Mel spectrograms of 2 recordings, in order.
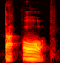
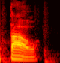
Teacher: quando tiver vogais juntas terá uma parada glotal no meio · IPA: /ʔ/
